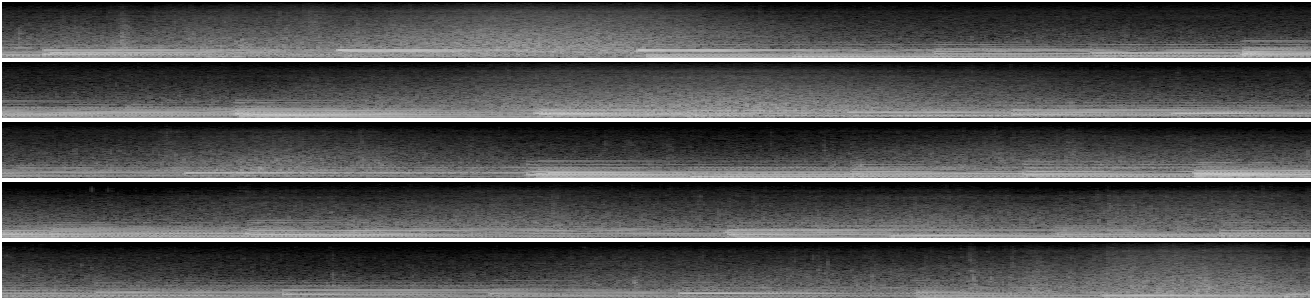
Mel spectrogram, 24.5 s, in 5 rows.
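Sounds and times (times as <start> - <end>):
relaxing ocean piano music: 0.0 - 24.5.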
